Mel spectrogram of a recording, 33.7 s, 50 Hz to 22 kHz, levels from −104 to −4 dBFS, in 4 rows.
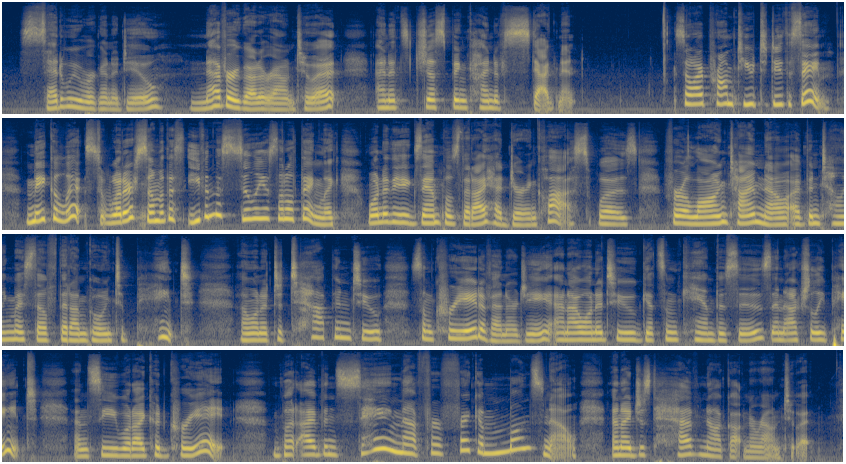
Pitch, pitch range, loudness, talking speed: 230 Hz, 210-275 Hz, -25 LUFS, 190 wpm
